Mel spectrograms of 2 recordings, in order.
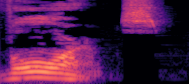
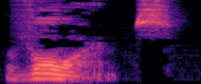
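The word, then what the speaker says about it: Worms: at the city of forms and I am pronouncing this correct and W's in German are pronounced as V's okay Luther was assured safe passage to and from forms okay so they said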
